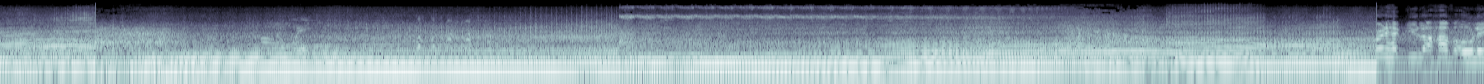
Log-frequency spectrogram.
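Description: A car engine revs loudly and drones as the car drifts past.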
